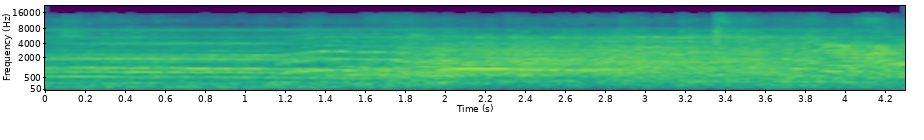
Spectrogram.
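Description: Audience cheering and whooping at a live show, growing louder about halfway through.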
